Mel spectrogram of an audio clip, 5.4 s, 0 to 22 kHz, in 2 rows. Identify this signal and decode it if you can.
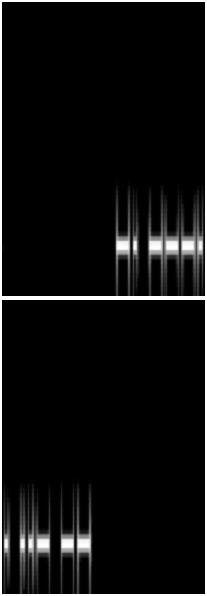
Morse code, heard as a keyed tone, about 22 wpm, 700 Hz. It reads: N8UM
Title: Easy Call Signs Repeated 3x - 22wpm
